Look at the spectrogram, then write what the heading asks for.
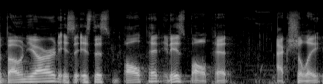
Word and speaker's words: BALL x PIT: So yeah, so I do think it's and they they think they say ball pit, right? So it's it's got to be pronounced that way. Uh without the X.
